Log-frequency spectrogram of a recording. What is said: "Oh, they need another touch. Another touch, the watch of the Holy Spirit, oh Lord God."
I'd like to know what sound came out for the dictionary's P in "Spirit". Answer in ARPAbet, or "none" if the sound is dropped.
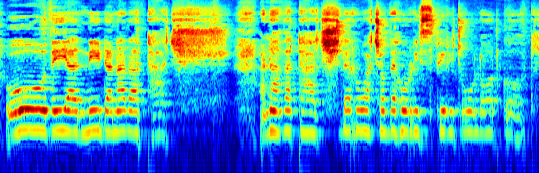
P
